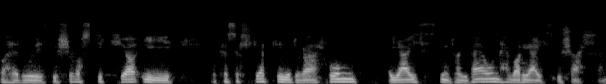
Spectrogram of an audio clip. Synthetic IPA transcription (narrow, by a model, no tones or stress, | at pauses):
ɔɦɛdwɨðd̥wɪʃɔvɔstɪkʰjɔʔi | əkʰəsəɬjad̚ɡriːdəvar̥ʊn | əjajθdinr̥ʊjvɛwnɦɛvɔɾjajθd̥wɪʃaɬan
